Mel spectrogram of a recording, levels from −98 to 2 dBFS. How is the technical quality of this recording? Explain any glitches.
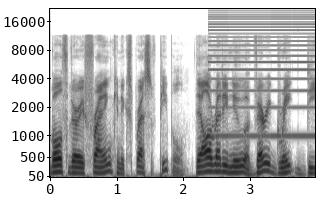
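The recording has one clear fault, a USB whine in the last part of the clip.

From 2.37 s to the end, current drawn by the USB bus in 1 ms frames leaks into the audio through power or ground. It adds a steady, fixed-pitch whine built on 1 kHz harmonics, strongest at 6 kHz, roughly 15 dB below the speech.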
